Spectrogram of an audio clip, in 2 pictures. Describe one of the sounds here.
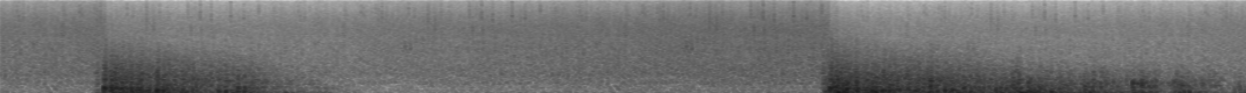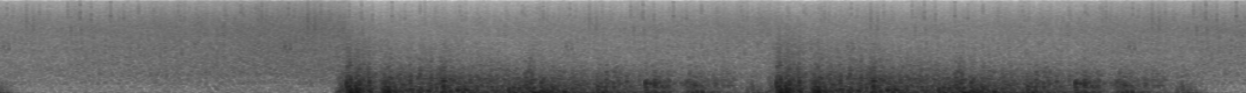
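A roller coaster rumbles and rattles along its track in loud bursts.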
